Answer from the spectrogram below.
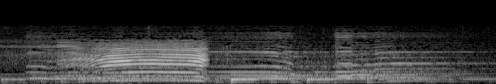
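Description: A cow moos loudly in a long, drawn-out call, followed by a second, lower and softer moo. No one speaks.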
